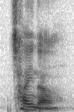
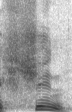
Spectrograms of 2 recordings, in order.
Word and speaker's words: Chine: 이후 메타스타시오의 에로우 차이니스, 볼테르의 로필린 데라 차이나, 머피의 오펠랭 들라 신 오펠랭 들라 신 해봐. 불어갖고 잘 읽더만. 머피의 디 어퍼. 로펠랭 네. 로르펠랭 들라 신. 차이나가 아니라 신이에요. 불어로 발음할 때.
